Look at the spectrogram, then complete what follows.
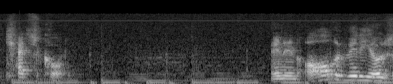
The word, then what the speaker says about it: Quetzalcoatl: The QU in that word has a hard K sound, which means it comes out sounding, instead of Quetzalcoatl, it's Quetzalcoatl.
